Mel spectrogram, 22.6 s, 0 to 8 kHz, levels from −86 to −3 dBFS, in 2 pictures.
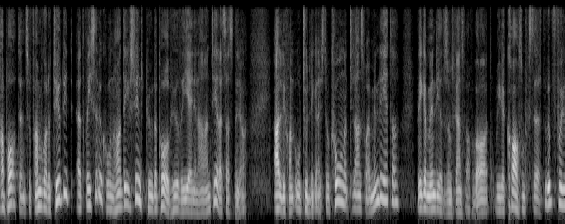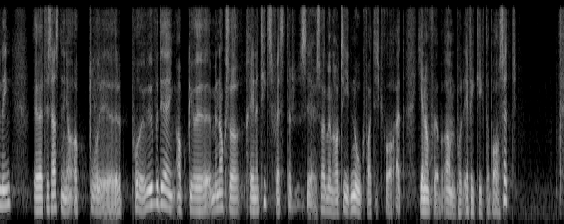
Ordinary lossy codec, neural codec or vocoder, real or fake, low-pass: none; codec, 16 kHz in and 24 kHz out, 0.9 kbps, LongCat-Audio-Codec, fine tuned four codebook decoder; fake; 7.2 kHz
